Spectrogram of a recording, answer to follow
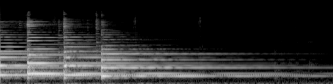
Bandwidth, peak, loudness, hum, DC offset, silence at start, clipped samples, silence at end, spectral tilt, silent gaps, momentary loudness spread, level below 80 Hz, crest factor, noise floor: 11.5 kHz; 0 dBFS; -15 LUFS; none; under 0.1%; 0 s; under 0.1%; 0.15 s; -1.5 dB/octave; none; 21 LU; -52 dBFS; 16 dB; -39 dBFS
